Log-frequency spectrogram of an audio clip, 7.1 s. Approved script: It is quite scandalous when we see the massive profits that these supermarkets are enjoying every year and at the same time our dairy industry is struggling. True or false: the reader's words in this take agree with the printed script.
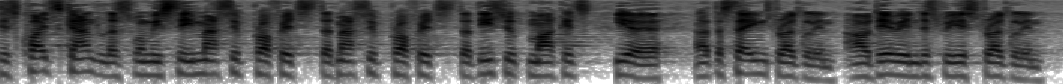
false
